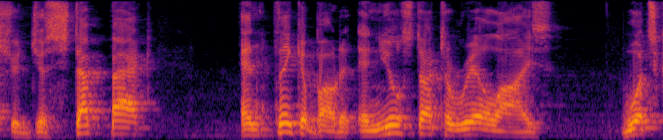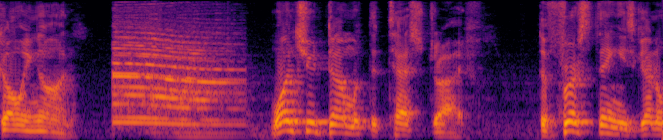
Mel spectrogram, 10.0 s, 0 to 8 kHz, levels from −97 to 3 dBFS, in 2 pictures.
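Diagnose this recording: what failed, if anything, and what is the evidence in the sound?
The call processing chain left a speech-oriented noise suppressor running on non-speech sound, which behaves as a noise suppressor applied to music or sounds. It treats sustained tones and ambience as noise, so the level pumps by about 5 dB throughout, within a band that ends near 8 kHz.

At five points the noise suppressor turns the sound down: 1.18 to 1.81 s, 4.15 to 4.68 s, 5.55 to 5.82 s, 6.84 to 7.03 s and 8.53 to 9.03 s. Held or decaying material sinks by about 12 dB while the suppressor misjudges it as noise.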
